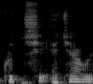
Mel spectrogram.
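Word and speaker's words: 口悦: 요정 정치에서 그 좀 알아주는 곳, 그게 바로 이제 오늘 지금 제가 말씀드릴 요정의 하문은 구열, 입이 기쁘다 이런 뜻이죠. 일본말은 구치 에치라고 읽습니다.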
